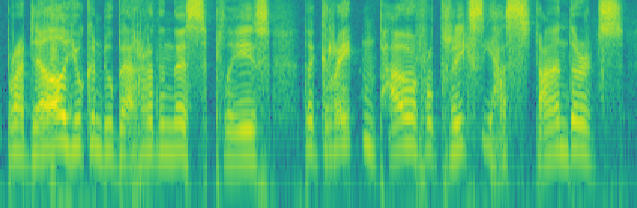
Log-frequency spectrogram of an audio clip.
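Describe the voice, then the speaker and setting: Guy doing a snooty show-off girl pony magician, loud and pitched up, indignant, story reading. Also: moderate pace, vocal fry, dry recording. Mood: offended, pleading. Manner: haughty, declamatory, refers to self in third person. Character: boastful, indignant female pony stage magician.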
